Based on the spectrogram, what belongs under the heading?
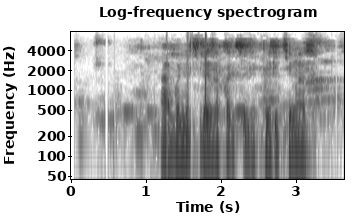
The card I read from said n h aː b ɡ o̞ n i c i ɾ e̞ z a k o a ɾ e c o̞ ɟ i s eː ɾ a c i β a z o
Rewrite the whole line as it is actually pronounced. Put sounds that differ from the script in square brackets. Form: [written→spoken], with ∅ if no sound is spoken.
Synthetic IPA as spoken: n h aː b ɡ o̞ n i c i ɾ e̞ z a k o a ɾ [e→i] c o̞ ɟ i [s→t] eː ɾ [a→i] c i β a z o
